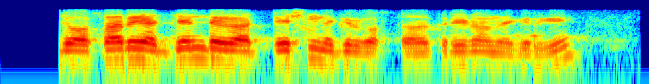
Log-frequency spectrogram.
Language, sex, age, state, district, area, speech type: Telugu, male, 18-30, Andhra Pradesh, Guntur, rural, conversation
